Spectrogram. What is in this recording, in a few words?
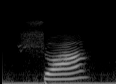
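"shua", Mandarin Chinese, second tone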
